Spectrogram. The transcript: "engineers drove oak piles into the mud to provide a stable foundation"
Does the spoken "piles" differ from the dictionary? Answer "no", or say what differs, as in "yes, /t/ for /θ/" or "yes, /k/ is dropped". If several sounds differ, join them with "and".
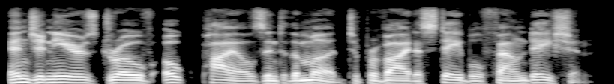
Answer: no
